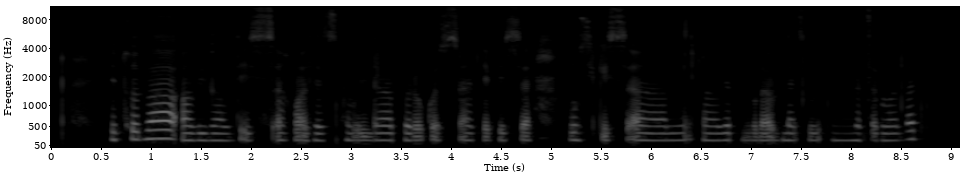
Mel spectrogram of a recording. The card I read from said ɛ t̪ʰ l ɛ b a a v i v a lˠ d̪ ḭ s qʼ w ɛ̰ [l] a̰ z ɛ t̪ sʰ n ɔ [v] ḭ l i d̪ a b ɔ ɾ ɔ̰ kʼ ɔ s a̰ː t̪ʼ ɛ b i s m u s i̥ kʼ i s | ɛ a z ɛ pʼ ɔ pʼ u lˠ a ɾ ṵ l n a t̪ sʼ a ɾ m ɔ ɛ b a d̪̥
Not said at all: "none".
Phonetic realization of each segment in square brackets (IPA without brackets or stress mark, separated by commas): l, b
